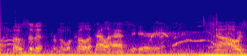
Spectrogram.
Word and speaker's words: Wakulla: So, if you're here, what how do you pronounce it? Wakulla.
